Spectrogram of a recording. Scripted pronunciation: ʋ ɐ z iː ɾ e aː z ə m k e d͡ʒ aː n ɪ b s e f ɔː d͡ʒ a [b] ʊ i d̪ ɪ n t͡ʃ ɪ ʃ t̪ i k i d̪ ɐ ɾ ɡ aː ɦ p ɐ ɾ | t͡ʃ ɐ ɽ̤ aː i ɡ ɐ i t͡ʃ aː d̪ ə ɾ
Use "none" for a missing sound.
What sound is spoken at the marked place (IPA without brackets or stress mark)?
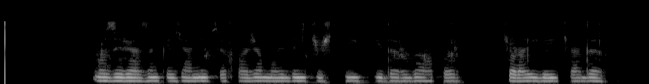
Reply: m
